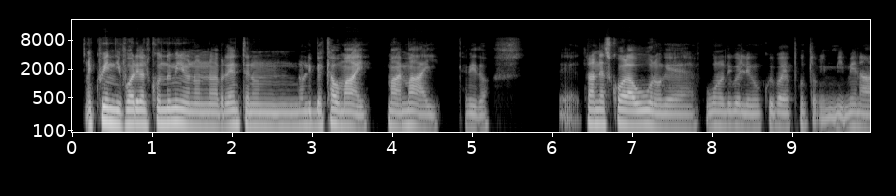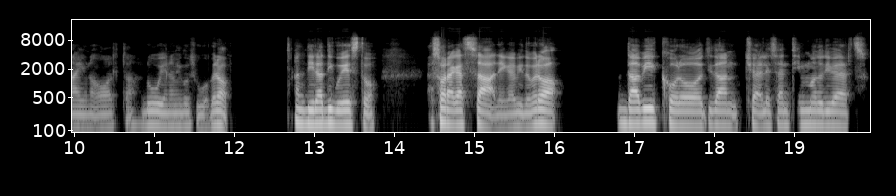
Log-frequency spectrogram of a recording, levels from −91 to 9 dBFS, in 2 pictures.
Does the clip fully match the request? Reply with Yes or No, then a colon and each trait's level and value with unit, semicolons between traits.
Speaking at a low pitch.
Yes: low, 125 Hz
